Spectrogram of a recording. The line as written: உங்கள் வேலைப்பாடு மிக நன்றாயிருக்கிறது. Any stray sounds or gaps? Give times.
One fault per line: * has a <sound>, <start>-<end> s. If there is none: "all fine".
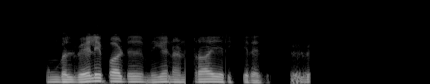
* has a dropout, 1.8-1.9 s
* has a laugh, 2.9-3.1 s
